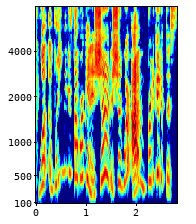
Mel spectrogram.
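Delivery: high-pitched put-on bafflement; mock incredulous protest. Acting Amanita's indignant reply to guard.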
